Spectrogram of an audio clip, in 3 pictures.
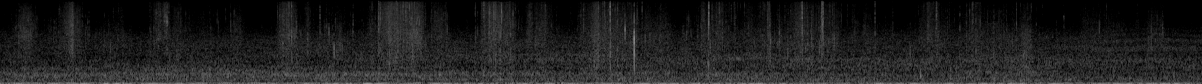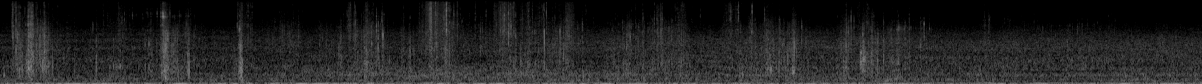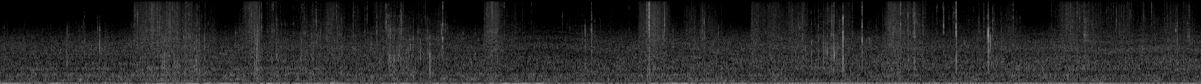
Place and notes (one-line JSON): {"title": "river Drava, Loka - dry grass, river flow, stones", "date": "2014-09-28 12:55:00", "latitude": "46.48", "longitude": "15.75", "altitude": "233", "timezone": "Europe/Ljubljana"}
